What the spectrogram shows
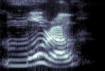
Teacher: this stress is on the first syllable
